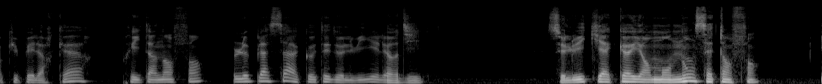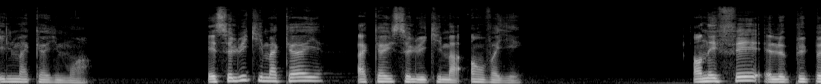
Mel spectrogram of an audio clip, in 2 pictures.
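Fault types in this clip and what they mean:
Microphone volume stepped up: speech and background noise jump louder together by about 8 dB at 3.87 s, then by about 4 dB at 6.54 s, because the call software judged the microphone too quiet and raised its input gain in single steps.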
